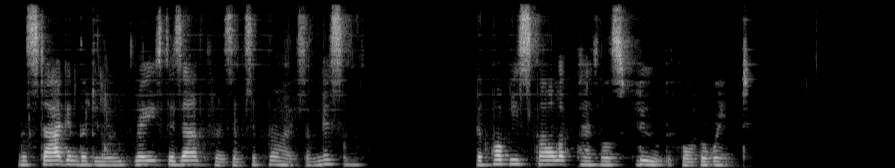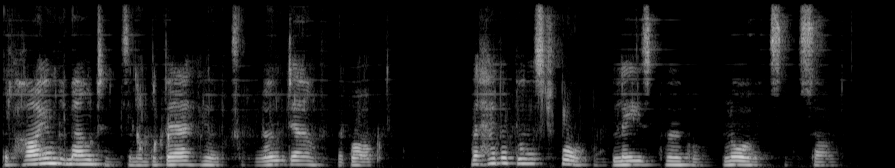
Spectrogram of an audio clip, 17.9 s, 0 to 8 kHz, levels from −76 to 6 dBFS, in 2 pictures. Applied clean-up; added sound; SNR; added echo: neural mask model DeepFilterNet 3.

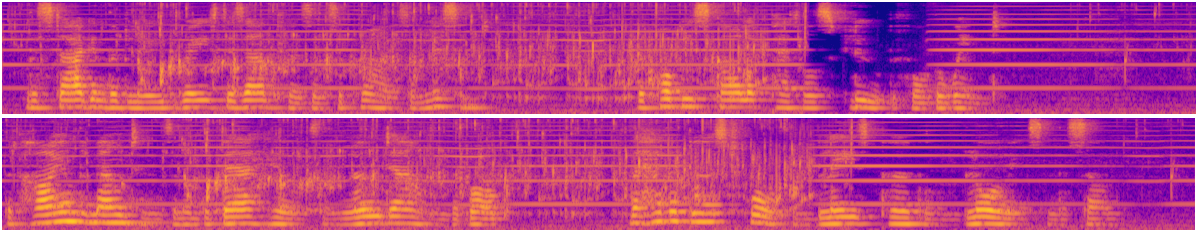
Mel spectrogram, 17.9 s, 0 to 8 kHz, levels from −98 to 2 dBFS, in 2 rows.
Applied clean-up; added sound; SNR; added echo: none; Liquid + Bowed string instrument; 8 dB; none.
